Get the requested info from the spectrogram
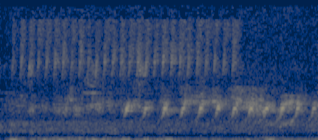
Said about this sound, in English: So there's a lot of bird activity going on this morning. They're all waking up at the same time.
